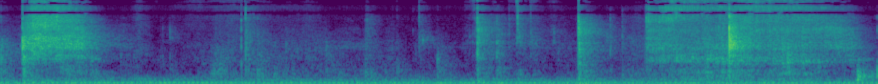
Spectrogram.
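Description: A flat mop's pad swishing across a wood floor as it shoves a plastic lid along, once just after the start and again about five seconds in, the second push ending in a sharp click.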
